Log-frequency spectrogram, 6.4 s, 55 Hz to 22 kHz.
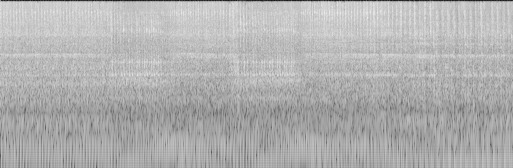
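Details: Ford 3600 tractor diesel after a second rebuild of the CAV injector pump; alternator belt is loose: a steady, regular clatter at even idle with no misses; normal diesel idle.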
